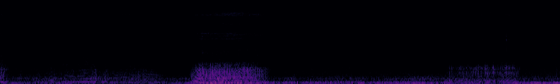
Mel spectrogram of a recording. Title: 내 코골이 심해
